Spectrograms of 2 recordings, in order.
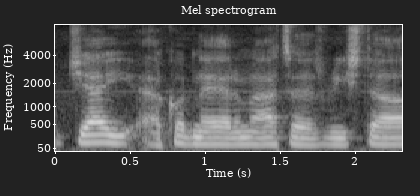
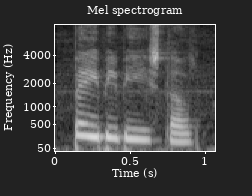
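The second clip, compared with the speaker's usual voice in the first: put-on "Baby Beast" lifted higher, sing-song; cutesy Baby Beast; 8 semitones higher than usual. Shown as a demonstration. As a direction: coo it like talking to a pet.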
